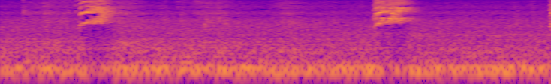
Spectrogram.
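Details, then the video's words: Lovebird in strong breeding condition and still without a mate gives short, harsh, shrill chirps about two seconds apart, with a steady low hum behind. "Lovebird Birahi tinggi"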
